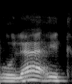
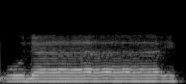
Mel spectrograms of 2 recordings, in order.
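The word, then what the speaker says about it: أولئك: And ulaik mud will always be pronounced. Always. Why? It's in the middle of the word. It's in the middle of the word. It'll always be ulaik.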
